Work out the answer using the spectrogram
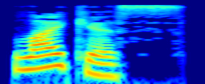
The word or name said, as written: lycus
